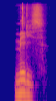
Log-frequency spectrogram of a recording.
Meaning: melissa (Melissa officinalis)
- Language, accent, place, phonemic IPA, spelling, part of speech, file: French, France, Lyon, /me.lis/, mélisse, noun, LL-Q150 (fra)-mélisse.wav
